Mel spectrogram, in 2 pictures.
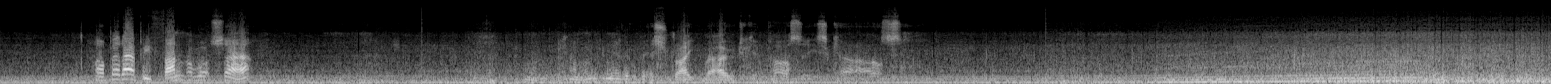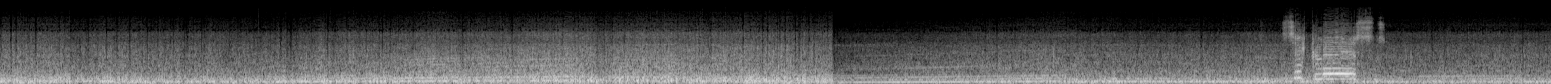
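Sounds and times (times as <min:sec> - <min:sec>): motorcycle engine revving: 0:00.0 - 0:08.0, 0:08.8 - 0:31.0
wind rush on microphone: 0:02.8 - 0:07.4, 0:09.1 - 0:31.0.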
